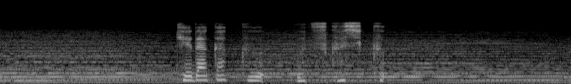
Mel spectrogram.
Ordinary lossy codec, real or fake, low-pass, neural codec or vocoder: none; real; 7.2 kHz; none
